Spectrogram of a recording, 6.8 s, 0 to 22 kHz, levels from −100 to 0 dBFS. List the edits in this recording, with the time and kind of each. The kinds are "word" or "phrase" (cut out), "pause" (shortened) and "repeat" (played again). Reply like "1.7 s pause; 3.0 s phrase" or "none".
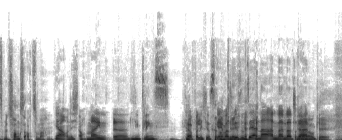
1.6 s phrase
